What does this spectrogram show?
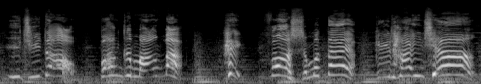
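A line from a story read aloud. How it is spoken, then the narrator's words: Shouting. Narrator (Chinese): 这么一喊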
